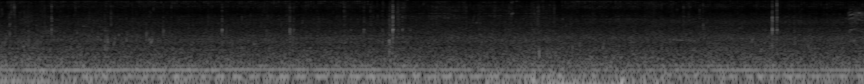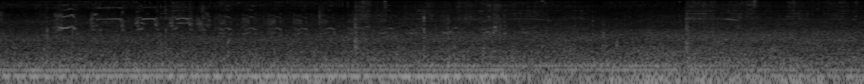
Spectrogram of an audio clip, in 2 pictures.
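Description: Steady low hum under open-air noise, with a cluster of short honking bird calls about halfway through.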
